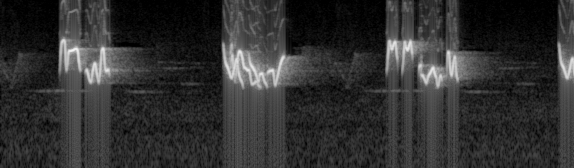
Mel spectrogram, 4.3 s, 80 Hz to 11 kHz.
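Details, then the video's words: Red-eyed vireo singing short, warbled whistled phrases, each slurred up and down, repeated roughly every 1.2 seconds with brief silent pauses between; four phrases heard, clear and unaccompanied by other sounds. "Singing Red-eyed vireo"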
